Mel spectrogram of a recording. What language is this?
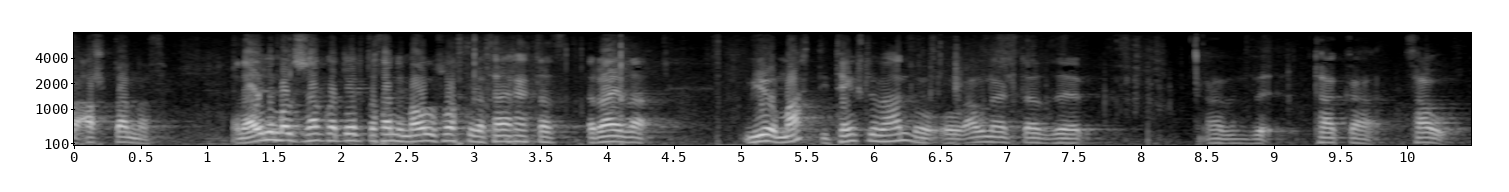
Icelandic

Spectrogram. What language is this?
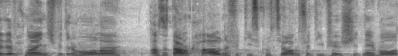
Swiss German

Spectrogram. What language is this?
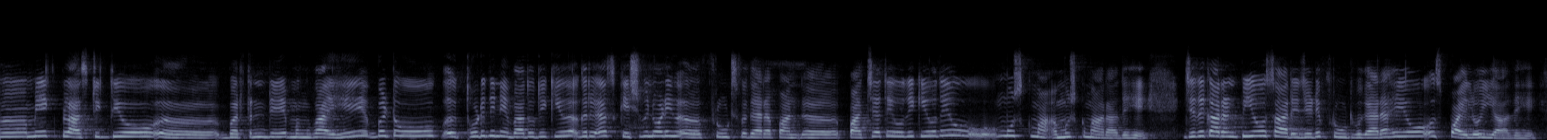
Dogri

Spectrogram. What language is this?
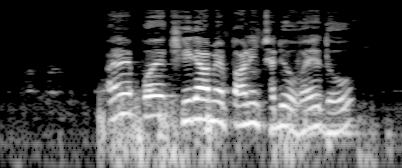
Sindhi Bhil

